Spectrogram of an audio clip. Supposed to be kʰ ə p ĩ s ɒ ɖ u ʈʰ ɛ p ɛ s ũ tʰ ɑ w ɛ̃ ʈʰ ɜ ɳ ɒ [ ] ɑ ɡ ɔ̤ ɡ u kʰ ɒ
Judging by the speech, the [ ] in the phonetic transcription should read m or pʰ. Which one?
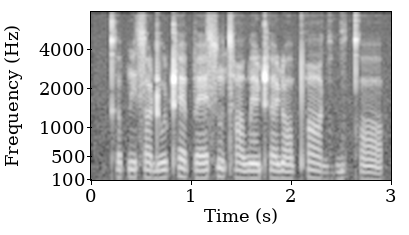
pʰ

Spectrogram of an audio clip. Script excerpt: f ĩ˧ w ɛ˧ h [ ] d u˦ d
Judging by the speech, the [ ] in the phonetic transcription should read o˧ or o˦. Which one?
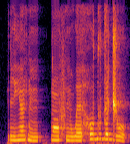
o˦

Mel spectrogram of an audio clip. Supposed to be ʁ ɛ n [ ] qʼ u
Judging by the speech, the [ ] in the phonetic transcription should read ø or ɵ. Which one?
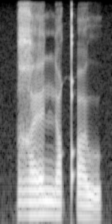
ɵ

